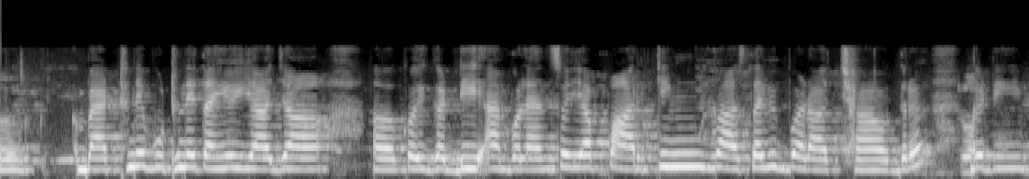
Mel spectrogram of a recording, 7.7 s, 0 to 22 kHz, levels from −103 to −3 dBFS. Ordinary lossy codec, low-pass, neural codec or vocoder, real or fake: MP3, 48 kbps; 7.2 kHz; none; real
